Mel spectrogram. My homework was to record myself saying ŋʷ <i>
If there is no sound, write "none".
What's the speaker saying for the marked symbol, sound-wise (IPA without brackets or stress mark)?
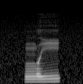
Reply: i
